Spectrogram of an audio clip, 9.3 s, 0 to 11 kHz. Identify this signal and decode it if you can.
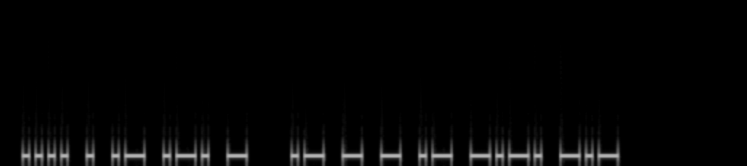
Morse code, heard as a keyed tone, about 15 wpm, 700 Hz. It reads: HEART ATTACK
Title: Sets of 5 Words Encore2 15wpm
